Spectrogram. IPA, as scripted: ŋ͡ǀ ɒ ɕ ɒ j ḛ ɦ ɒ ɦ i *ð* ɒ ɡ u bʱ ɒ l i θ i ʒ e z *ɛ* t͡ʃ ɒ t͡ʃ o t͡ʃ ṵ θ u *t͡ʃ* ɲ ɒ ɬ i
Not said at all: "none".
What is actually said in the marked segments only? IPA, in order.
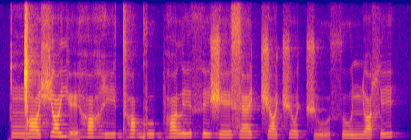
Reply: dʱ, æ, none

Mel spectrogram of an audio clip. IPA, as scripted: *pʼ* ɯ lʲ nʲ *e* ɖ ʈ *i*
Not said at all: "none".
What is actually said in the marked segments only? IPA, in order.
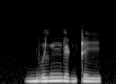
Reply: b, e, i

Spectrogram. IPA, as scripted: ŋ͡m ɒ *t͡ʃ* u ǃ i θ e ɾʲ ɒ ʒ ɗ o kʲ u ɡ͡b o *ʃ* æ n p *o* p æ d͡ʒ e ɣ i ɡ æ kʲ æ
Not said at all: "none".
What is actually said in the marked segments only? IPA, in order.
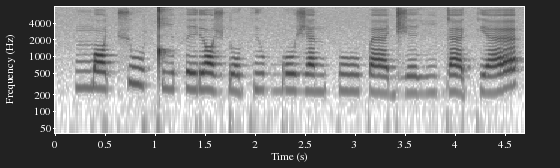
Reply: t͡ʃ, ʒ, u

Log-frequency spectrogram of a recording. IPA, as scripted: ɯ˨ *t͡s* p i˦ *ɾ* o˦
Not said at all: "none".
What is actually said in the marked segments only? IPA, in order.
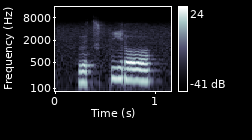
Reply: t͡s, ɾ

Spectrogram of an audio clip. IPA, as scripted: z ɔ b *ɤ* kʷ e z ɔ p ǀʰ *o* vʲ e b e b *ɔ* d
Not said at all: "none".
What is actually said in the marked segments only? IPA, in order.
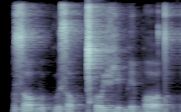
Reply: o, o, ɔ

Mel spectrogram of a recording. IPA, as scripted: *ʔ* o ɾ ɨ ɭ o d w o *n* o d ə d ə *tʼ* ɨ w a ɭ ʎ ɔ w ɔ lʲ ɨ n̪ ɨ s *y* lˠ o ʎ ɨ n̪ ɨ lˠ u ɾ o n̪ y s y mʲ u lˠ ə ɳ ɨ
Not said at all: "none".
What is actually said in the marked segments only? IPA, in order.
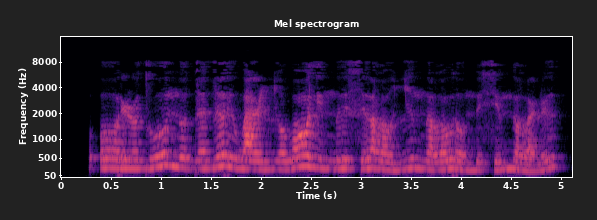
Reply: ʔ, n, ɾ, ɨ

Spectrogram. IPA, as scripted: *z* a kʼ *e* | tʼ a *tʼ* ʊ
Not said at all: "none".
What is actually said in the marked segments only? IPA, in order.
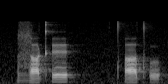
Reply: ɮ, e, tʼ

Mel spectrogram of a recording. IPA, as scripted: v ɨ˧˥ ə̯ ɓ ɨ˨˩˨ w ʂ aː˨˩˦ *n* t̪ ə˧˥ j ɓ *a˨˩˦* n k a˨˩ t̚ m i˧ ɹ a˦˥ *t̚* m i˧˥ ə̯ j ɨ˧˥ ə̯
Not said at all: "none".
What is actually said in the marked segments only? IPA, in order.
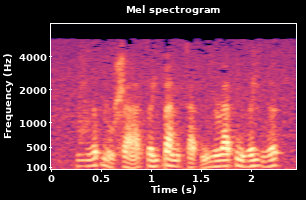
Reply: none, a˧, t̚

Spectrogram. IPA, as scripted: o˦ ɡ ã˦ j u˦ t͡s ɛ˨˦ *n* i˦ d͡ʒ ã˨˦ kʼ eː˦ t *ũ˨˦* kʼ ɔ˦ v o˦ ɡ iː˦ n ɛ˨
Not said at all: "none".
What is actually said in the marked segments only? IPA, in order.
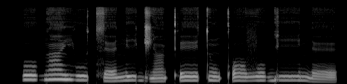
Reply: n, ũ˦

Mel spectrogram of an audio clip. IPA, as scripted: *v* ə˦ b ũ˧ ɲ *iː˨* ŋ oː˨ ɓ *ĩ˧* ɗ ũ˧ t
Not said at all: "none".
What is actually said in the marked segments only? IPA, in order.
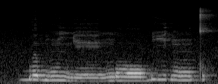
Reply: b, eː˨, i˧

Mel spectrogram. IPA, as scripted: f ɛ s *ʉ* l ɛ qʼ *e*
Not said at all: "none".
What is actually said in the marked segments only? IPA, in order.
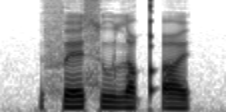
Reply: u, ɛ

